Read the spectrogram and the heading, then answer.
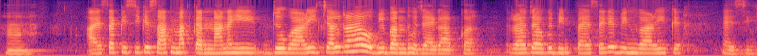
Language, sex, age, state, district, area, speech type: Hindi, female, 45-60, Uttar Pradesh, Prayagraj, rural, spontaneous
